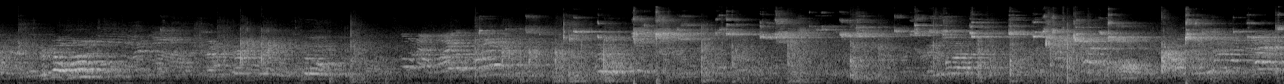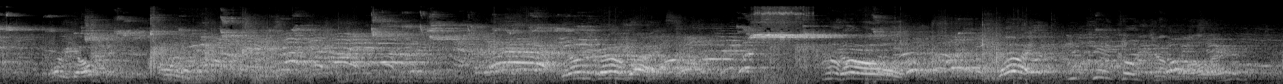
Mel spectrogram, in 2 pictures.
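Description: Basketball game sounds in a large gym: a ball dribbled on the hardwood, with players and spectators calling out. A short, high referee's whistle sounds about twenty seconds in.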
